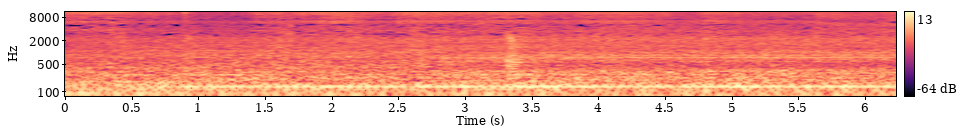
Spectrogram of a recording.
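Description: Heavy truck's diesel engine running steadily, with a constant hiss.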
